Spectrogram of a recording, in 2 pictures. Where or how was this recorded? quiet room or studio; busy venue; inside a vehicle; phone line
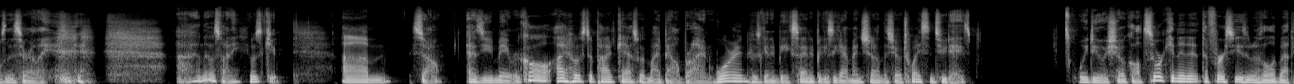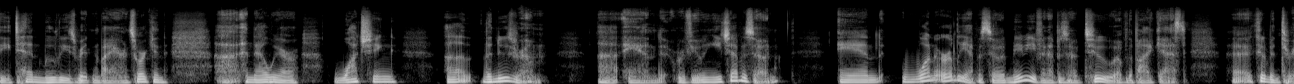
quiet room or studio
